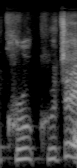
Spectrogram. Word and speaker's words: Crute: Crute? – Hey, I'm pretty sure. Yeah, Crute.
